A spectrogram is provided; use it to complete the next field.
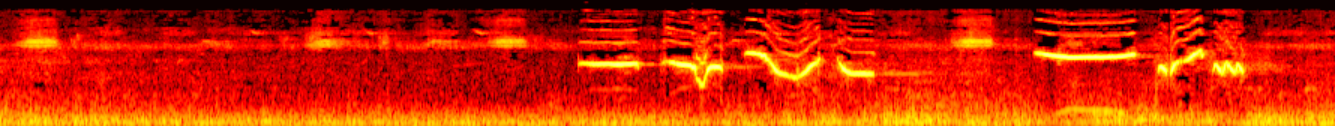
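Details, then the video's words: Oriental magpie-robin (kacer) lure song used to attract birds: loud whistled phrases with swooping up-and-down notes and a long steady high whistle, after a quiet start with soft faint chirps in the background. "suara burung Kacer...kicau pikat terbaik...||suara pikat Kacer ||pancingan kacer"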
